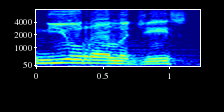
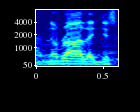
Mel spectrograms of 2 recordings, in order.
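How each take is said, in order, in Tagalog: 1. Binabaybay ang salita titik-titik. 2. Binibigkas nang maayos ang salita sa karaniwang paraan. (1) "Hindi yung neurologist" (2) "Neurologist kayo pupunta"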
